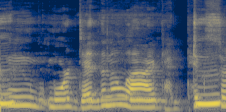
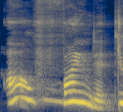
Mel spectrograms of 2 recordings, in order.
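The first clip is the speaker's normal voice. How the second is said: louder, slow determined cry; 7 semitones higher, 4 dB louder, slower than usual. A narrator's reading. Horton vows to the departing eagle, a slow loud cry. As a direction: cry it out with resolve. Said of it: "cried Horton".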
